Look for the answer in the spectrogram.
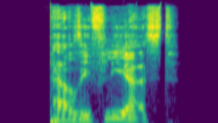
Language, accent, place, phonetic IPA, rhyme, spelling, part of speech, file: German, Germany, Berlin, [pɛʁziˈfliːɐ̯st], -iːɐ̯st, persiflierst, verb, De-persiflierst.ogg
- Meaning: second-person singular present of persiflieren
